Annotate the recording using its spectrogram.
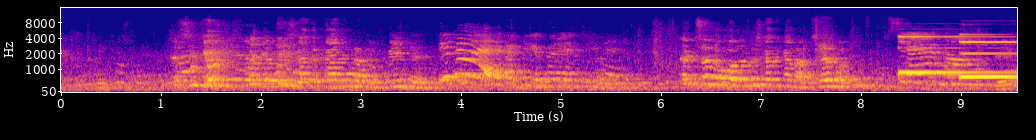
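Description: A man speaks loudly on stage in a large hall.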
